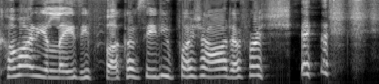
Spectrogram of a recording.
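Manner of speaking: loud, high words breaking up with laughter. Quoting a funny line to a co-host, laughing while speaking. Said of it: "I can't even say it without laughing".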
